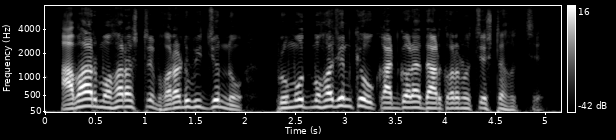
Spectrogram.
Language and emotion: Bengali, neutral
